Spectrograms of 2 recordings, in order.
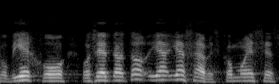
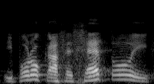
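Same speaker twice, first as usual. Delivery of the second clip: mocking his own Sierra Negra accent, louder; 5 dB louder than usual. Laughing at himself for still talking like the Sierra folk, in a Sierra Negra accent. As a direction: replay the Sierra Negra way of saying "cafeceto". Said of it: "Otra vez estoy hablando así".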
